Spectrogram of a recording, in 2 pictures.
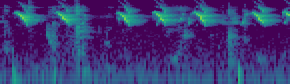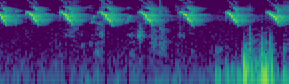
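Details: Continuous high, falling peeps from lavender Ameraucana chicks at one day old, roughly two to three per second, with a rustling low scrape near the end.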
